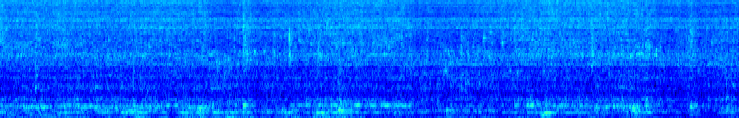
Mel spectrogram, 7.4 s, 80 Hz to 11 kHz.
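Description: Water runs steadily from a tap into a sink while a Merkur 34G safety razor is rinsed, a continuous close hiss and splash with no pauses.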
